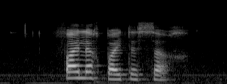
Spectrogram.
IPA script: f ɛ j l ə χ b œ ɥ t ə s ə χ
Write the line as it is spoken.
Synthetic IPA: f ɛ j l ə χ b œ ɥ t ə s ə χ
